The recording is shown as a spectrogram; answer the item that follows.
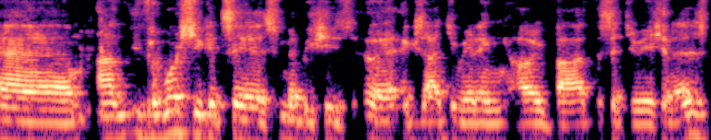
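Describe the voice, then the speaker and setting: Against a quiet background, a man talks at a medium pitch with a Northern Irish accent. His pitch variation is ordinary. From Northern Ireland. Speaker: comedian and actor. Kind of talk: podcast interview answer. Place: home room. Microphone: video call.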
